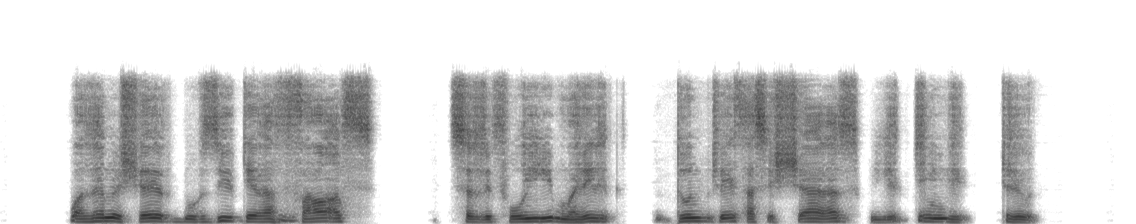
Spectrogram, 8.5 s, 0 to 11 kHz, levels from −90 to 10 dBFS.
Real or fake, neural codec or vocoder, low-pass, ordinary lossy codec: fake; codec, 16 kHz, 0.5 kbps, FreqCodec, larger model; 7.2 kHz; Opus, 64 kbps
